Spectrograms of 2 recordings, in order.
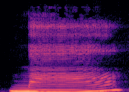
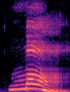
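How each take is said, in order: First: The pitch rises from mid to high. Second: The pitch falls from high to low. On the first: "the second tone is rising tone" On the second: "falls from the highest to the lowest"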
